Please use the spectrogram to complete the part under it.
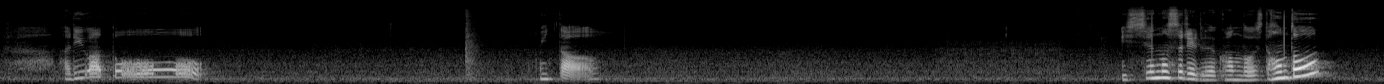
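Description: A young woman speaks softly and playfully close to a microphone.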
